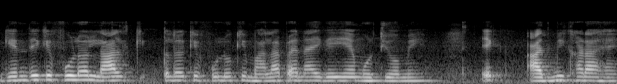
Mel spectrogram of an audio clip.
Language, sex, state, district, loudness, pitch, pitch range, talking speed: Hindi, female, Bihar, Lakhisarai, -18 LUFS, 180 Hz, 170-185 Hz, 185 wpm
